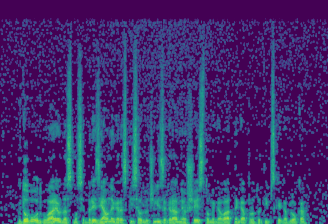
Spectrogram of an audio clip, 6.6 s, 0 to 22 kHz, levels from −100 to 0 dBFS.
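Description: A speech recording with overdone noise removal running from start to finish. The noise reduction was pushed too hard, so any frequency band that sits close to its idea of the noise gets pulled way down or switched off entirely. You can hear it in the gaps: the background drops away with little twinkling specks left behind, and quieter parts of the voice get stripped along with the noise.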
